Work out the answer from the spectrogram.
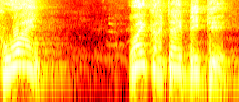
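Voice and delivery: mock indignant young man; annoyed outburst. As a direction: protest as if insulted. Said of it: "Musisi got annoyed".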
